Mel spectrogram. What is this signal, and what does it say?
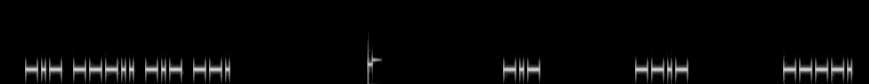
Morse code, heard as a keyed tone, about 32 wpm, spaced as for 15 wpm, 700 Hz. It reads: K8KG KQ9
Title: USA Call Signs - 4 Characters - 8x Character Spacing - 30wpm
